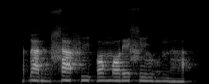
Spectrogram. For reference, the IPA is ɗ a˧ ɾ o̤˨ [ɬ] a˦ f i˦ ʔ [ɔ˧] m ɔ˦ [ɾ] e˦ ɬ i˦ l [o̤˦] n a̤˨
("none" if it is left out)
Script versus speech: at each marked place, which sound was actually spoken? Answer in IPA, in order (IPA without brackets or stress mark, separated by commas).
ɬ, ɔ˦, ɾ, o̤˦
